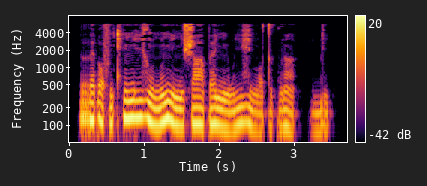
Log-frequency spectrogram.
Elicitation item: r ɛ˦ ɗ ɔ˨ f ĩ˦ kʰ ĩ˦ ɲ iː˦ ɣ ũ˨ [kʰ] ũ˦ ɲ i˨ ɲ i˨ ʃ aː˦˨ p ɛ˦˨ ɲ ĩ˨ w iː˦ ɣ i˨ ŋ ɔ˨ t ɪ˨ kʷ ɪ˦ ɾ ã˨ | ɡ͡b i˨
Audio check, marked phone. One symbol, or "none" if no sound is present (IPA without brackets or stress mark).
ŋ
